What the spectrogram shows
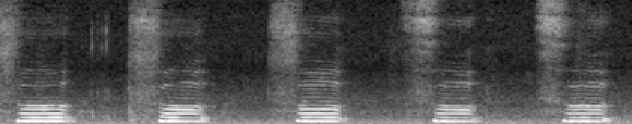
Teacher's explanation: ujung lidahnya bertemu dengan gigi atas bagian belakang. Tetapi ee tidak ada udara yang keluar karena daun lidahnya juga terangkat. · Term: inisial se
